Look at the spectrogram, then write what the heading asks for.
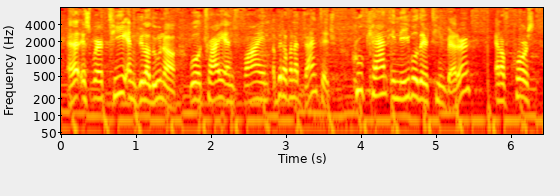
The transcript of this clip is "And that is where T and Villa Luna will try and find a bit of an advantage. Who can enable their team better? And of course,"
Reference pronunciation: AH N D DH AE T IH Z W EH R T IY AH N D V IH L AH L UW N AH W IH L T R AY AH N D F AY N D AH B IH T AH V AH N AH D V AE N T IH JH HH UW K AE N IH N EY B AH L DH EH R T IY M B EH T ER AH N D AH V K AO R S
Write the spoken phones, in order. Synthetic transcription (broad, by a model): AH N DH AE T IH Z W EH R T IY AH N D V IH L AH L UW N AH W IH L T R AY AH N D F AY N D AH B IH T AH V AH N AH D V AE N T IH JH HH UW K AE N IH N EY B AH L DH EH R T IY M B EH T ER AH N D AH V K AO R S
